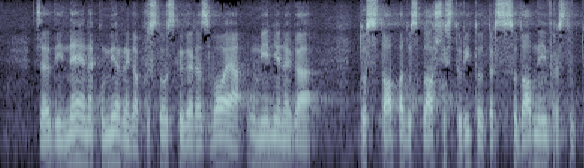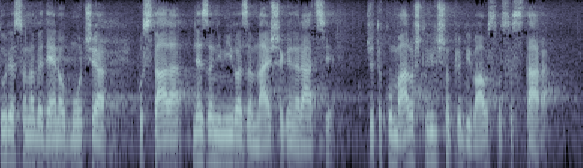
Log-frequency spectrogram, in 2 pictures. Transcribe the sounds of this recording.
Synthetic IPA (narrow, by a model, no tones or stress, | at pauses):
z̥aɾad̪inɛːnakɔmiːɾnɛɡapɾɔst̪oːɾskɛɡaɾazʋɔːjaʔɔmeːnjɛnɛɡa | d̪ɔst̪ɔːpad̪ɔsplɔʃnixst̪ɔɾiːt̪ɛwt̪ɛɾsɔd̪ɔːbnɛinfɾast̪ɾuk̚t̪uːɾɛsɔnaʋɛd̪ɛːnaɔbmoːt͡ʃjapɔst̪aːlanɛzanimiːʋazamlajʃɛɡɛnɛɾaːt̪sijɛ̰ | ʒ̥et̪akoːmaːlɔʃt̪ɛʋilt͡ʃnɔpɾɛbiʋawst̪ʋɔsɛst̪a̰ːɾa̰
